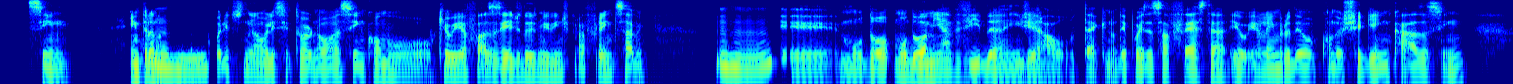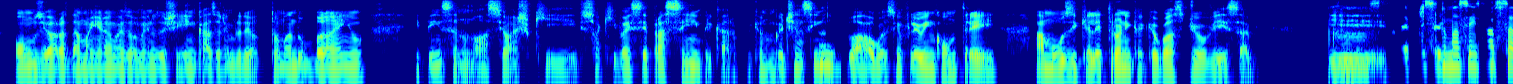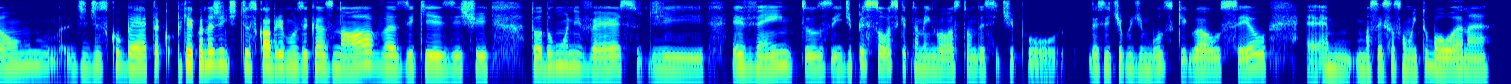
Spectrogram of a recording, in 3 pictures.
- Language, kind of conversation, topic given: Portuguese, podcast, Como a música influenciou quem você é?
- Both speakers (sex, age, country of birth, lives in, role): female, 30-34, United States, Spain, host; male, 30-34, Brazil, Spain, guest
- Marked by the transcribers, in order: unintelligible speech; other background noise; unintelligible speech; tapping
